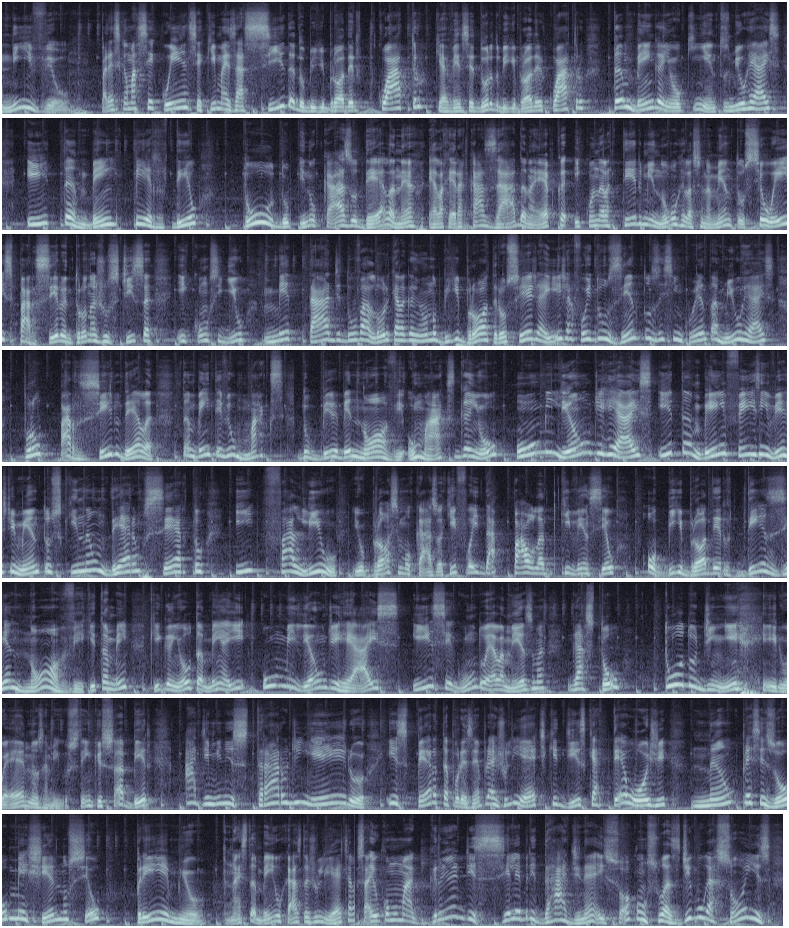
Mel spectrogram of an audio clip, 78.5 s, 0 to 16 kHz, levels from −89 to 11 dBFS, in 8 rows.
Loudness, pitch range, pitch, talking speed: -15 LUFS, 140-220 Hz, 185 Hz, 135 wpm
